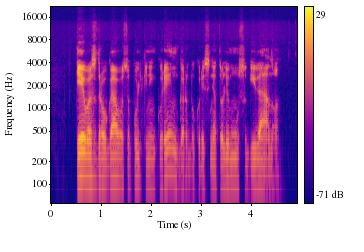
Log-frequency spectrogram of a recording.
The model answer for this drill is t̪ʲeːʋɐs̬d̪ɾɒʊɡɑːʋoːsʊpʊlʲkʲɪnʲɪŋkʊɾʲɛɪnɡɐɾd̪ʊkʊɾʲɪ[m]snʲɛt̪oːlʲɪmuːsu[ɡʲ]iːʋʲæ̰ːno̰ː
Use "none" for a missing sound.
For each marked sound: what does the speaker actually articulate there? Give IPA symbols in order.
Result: none, ɡʲ

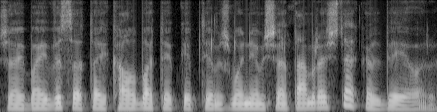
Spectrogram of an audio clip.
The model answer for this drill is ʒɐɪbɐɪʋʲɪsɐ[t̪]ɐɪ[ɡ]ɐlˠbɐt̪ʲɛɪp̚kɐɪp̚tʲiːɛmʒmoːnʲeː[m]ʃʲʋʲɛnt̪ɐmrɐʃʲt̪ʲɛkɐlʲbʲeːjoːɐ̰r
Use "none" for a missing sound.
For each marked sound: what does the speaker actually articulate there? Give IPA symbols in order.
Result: t̪, k, m

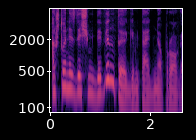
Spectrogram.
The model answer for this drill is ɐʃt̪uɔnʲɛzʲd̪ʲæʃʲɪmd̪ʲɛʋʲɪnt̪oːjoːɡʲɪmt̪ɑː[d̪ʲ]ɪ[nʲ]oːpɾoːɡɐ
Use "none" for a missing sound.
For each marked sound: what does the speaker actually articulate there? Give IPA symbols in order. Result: d̪ʲ, nʲ

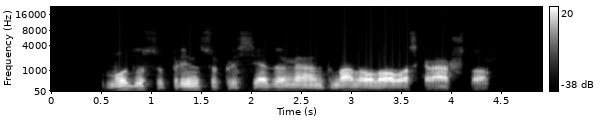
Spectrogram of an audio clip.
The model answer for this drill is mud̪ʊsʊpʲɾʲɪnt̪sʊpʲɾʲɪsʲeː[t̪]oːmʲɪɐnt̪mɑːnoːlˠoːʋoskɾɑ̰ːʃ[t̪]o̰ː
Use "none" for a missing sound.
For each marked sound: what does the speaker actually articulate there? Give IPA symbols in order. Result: d̪, t̪

